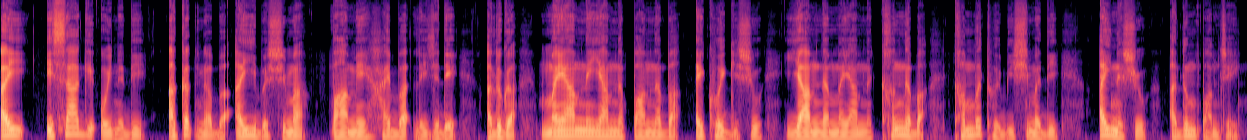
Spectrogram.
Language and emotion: Manipuri, neutral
